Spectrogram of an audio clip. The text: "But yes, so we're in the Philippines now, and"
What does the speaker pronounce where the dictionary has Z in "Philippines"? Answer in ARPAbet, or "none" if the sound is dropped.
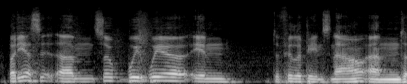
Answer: Z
